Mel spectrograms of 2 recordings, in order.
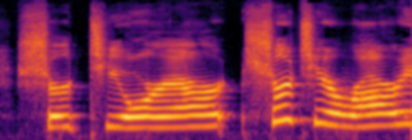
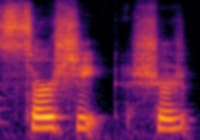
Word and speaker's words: certiorari: This court granted, I never say it right, certiorari, I know it's like an SH sound, but before judgment.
